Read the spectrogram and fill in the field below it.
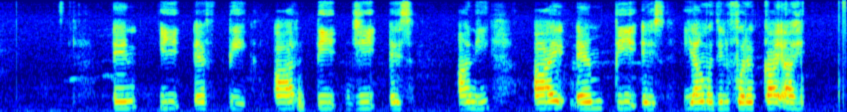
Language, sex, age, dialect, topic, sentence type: Marathi, male, 18-24, Standard Marathi, banking, question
